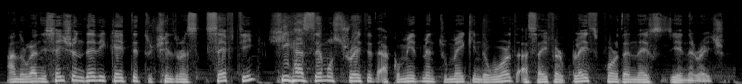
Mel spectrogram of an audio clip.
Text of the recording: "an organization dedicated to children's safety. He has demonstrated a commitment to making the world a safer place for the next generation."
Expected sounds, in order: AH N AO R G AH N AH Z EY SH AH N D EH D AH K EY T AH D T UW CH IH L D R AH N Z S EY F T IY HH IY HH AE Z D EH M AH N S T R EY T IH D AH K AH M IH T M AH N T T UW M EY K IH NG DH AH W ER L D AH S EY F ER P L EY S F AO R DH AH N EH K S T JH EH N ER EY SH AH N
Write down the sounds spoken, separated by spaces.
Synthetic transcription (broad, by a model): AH N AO R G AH N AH S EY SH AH N D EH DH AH K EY T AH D T UW CH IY L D R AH N S EY F T IY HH IY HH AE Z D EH M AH N S T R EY T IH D AH K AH M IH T M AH N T T UW M EY K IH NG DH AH W ER L D AH S EY F ER P L EY S F AO R DH AH N EH K S T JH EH N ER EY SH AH N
